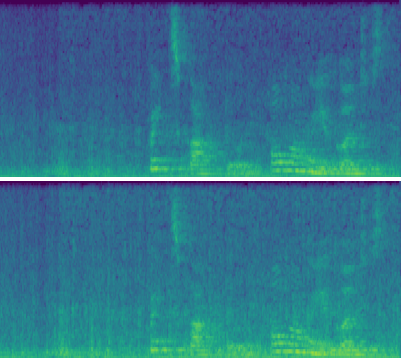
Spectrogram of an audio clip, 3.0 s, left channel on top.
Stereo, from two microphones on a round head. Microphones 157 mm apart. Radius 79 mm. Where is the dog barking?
I don't hear a dog barking.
